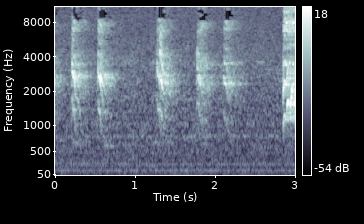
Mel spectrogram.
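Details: Two female Red-bellied Woodpeckers argue near a male's nest box during courtship, fighting over territory and a mate, giving harsh, rolling squawks, five spaced calls in under three seconds, ending with a louder, rougher burst.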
